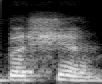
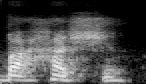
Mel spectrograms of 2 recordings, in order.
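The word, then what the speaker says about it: בשם: as in the soul it's just bashem not by hashem that's that's because people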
